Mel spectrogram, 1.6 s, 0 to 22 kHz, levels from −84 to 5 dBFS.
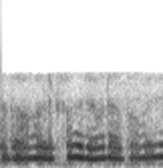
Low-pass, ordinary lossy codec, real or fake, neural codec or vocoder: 3.6 kHz; MP3, 24 kbps; real; none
